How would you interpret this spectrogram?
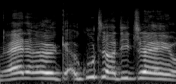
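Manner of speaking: put-on loud, high drunken-party shout to the boss; acted yell of praise to the DJ; retold call-out. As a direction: call it across the room, stumbling. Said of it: "meinem Chef zugerufen".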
